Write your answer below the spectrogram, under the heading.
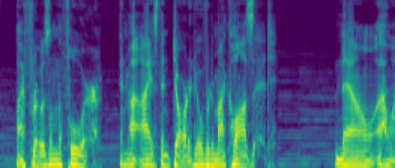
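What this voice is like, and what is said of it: Usual voice. Nothing is said of it.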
